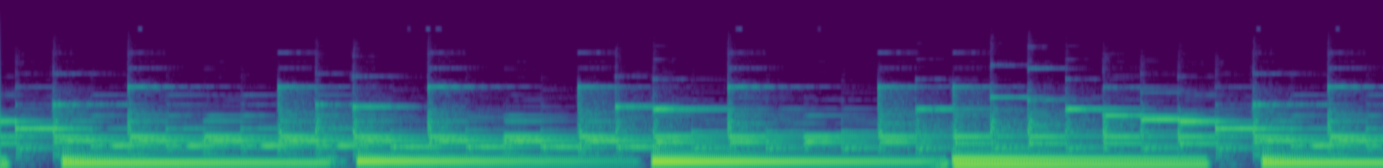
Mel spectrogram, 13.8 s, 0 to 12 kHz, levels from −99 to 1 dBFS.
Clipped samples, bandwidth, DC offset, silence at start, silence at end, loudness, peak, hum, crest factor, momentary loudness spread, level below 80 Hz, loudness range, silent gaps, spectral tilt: under 0.1%; 3.3 kHz; under 0.1%; 0 s; 0 s; -27 LUFS; -10 dBFS; none; 16 dB; 9 LU; -32 dBFS; 2 LU; none; -12.5 dB/octave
